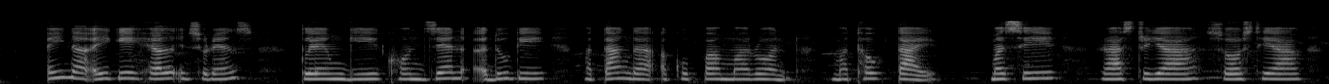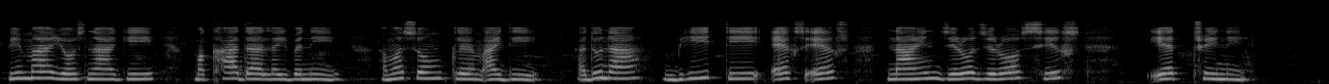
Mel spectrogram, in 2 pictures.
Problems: none marked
